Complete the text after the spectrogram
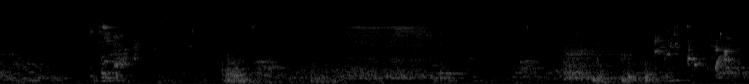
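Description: water moving

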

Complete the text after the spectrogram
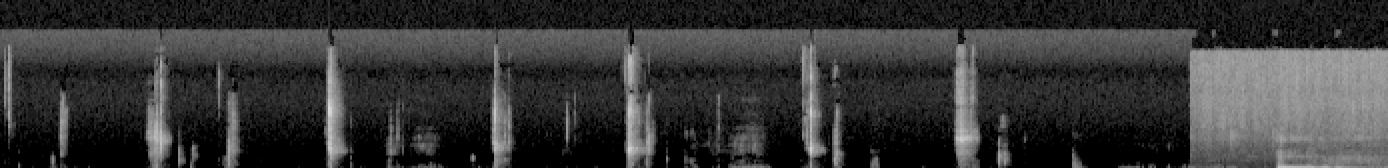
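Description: running hot shower water

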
